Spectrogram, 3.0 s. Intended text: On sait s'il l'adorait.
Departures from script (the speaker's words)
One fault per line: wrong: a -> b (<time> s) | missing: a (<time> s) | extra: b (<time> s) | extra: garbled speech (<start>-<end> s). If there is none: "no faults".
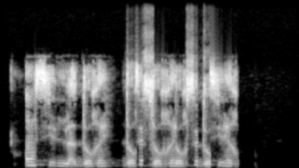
missing: sait (0.3 s)
extra: garbled speech (1.2-2.4 s)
